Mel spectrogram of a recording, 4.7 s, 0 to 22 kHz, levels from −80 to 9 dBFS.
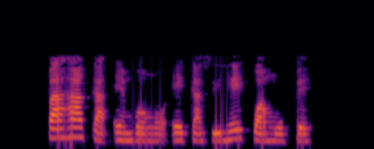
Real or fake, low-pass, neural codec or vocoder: real; 5.4 kHz; none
